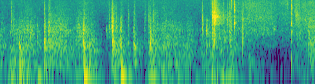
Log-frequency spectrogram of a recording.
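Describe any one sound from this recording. A fridge door swings shut with a soft thud.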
